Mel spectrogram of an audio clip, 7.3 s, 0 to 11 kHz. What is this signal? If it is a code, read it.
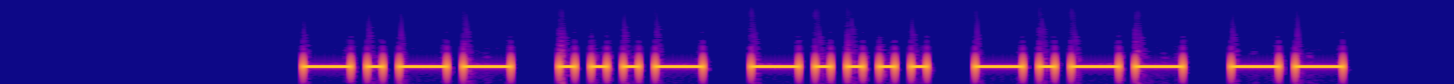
Morse code, heard as a keyed tone, about 15 wpm, 700 Hz. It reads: YV6YM
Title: DXCC-100 Call Signs - 5 Characters - 15wpm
